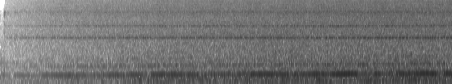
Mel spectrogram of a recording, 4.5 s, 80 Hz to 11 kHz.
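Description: F-15C jet engines spooling up during start in the DCS flight simulator, a steady whine and rumble that rises gradually in loudness over a few seconds, heard alone.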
